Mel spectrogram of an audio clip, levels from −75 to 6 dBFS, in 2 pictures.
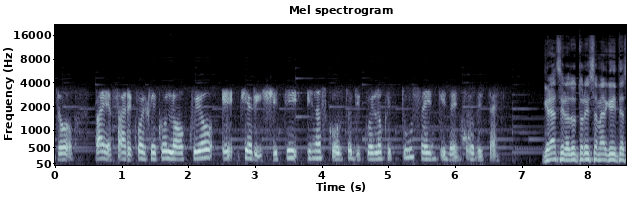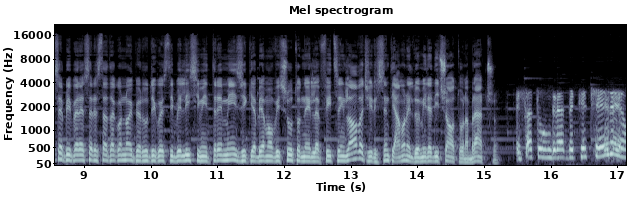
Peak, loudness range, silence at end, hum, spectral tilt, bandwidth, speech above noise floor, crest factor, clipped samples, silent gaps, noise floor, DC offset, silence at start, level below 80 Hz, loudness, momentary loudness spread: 0 dBFS; 3 LU; 0 s; none; -5 dB/octave; 17 kHz; 25 dB; 14 dB; under 0.1%; none; -39 dBFS; under 0.1%; 0 s; -50 dBFS; -14 LUFS; 6 LU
